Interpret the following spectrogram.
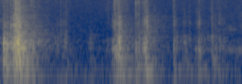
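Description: Plastic knocks as the tire repair kit case is set down and pressed into place over the battery tray: one louder knock just after the start, then two lighter ones a little after a second in.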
